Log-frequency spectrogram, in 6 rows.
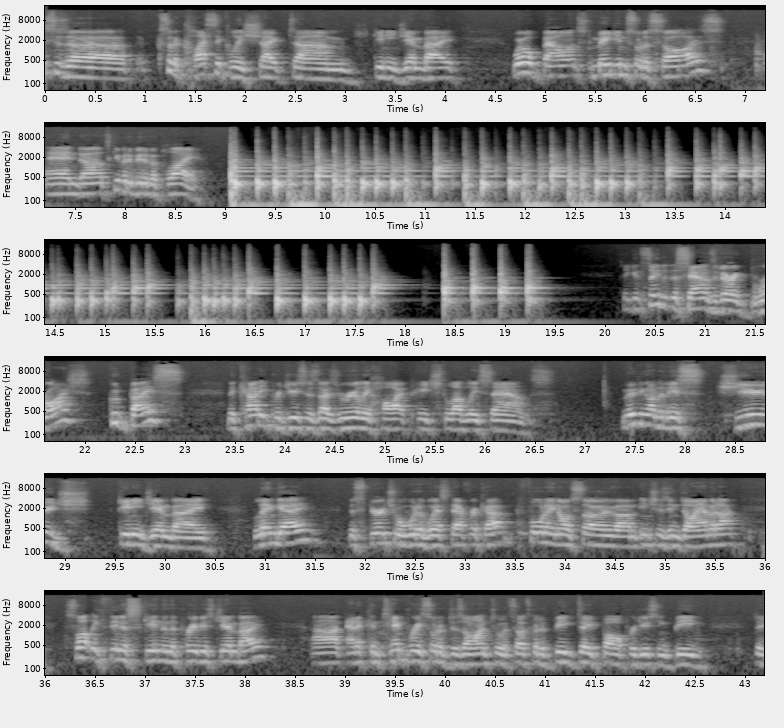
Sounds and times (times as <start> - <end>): Speech: 0.0 - 8.8, 20.2 - 26.8, 27.4 - 43.1
Music: 9.1 - 19.8.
